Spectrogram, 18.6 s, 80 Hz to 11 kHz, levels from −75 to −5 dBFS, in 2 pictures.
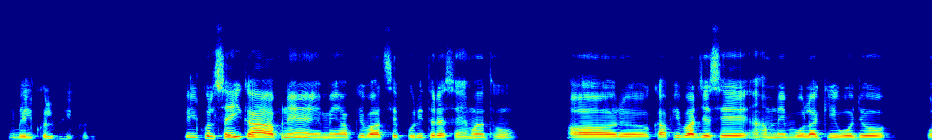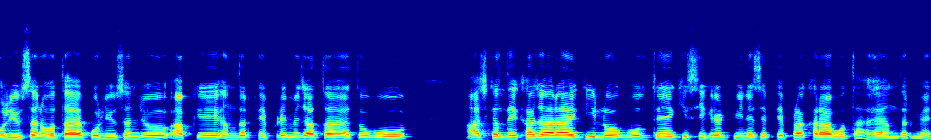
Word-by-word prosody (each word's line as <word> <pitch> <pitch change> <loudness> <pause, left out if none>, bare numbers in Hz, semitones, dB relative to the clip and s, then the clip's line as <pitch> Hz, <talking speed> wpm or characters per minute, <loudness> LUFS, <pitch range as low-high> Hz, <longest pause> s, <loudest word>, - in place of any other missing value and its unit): बिल्कुल, 135 -2 -6
बिल्कुल। 135 -7 -21 1.0
बिल्कुल, 155 +6 -2
सही 175 0 +2
कहा 180 -2 +4
आपने। 145 +1 0 0.3
मैं 135 +1 -5
आपकी 140 +2 -6
बात 140 -1 +1
से - - -4
पूरी 145 +1 -7
तरह 150 0 0
सहमत 140 0 -6
हूँ। 130 +4 -8 0.6
और 135 -1 +4 0.4
काफ़ी 140 +3 -3
बार 145 -1 +4
जैसे 145 +1 +1 0.3
हमने 140 +1 -6
बोला 140 0 0
कि 140 +1 -7
वो 140 +1 +1
जो 145 +1 +2 0.6
पॉल्यूशन 140 +3 0
होता 145 -1 +3
है, 145 - +7
पॉल्यूशन 145 +2 -2
जो 160 0 +2 0.2
आपके 160 +2 -1
अंदर 160 +1 -2
फेफड़े 150 +1 -5
में 165 -1 -5
जाता 150 -1 +3
है। 165 - +1
तो 165 -1 -4
वो, 180 +2 -1 0.6
आजकल 150 +3 0
देखा 165 +2 +2
जा 170 -1 +7
रहा 170 0 +7
है 170 0 +5
कि 170 +1 -2
लोग 165 0 +1
बोलते 155 +1 -2
हैं 170 0 0
कि 175 - -6
सिगरेट 160 +2 -3
पीने 160 +2 -3
से 170 0 -5
फेफड़ा 155 -1 0
ख़राब 145 -1 +4
होता 135 -3 -5
है 130 -1 -1
अंदर 125 -1 -6
में - - -6
150 Hz, 175 wpm, -24 LUFS, 140-165 Hz, 1.0 s, है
